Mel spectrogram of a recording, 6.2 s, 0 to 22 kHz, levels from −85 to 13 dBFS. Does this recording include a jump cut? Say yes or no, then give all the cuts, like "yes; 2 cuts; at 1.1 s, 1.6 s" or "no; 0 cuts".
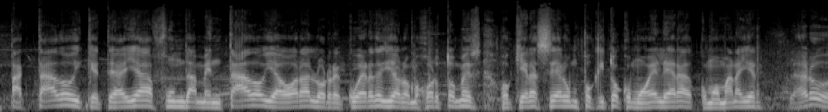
no; 0 cuts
